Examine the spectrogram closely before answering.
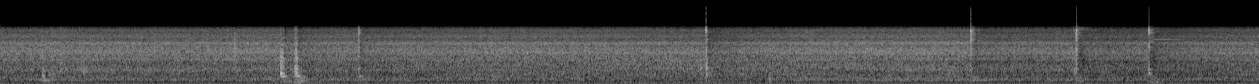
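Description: A key turns in a lock with a sharp click.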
